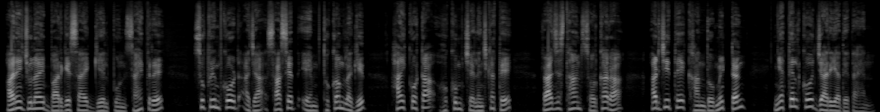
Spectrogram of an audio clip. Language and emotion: Santali, neutral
